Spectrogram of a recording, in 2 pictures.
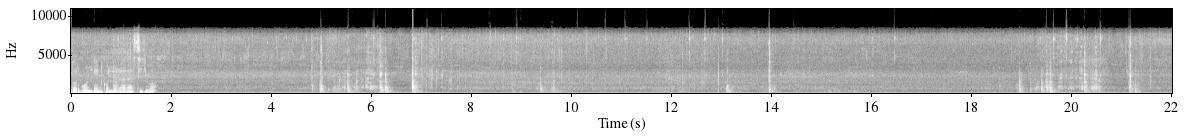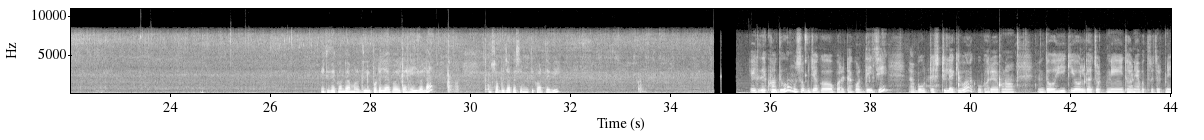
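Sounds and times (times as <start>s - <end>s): flatbread sizzling in oil: 0.0s - 34.9s
metal spatula scraping a pan: 4.7s - 10.0s, 10.6s - 16.6s, 18.5s - 21.7s, 27.1s - 30.6s.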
